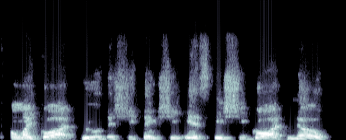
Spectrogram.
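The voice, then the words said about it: Put-on New Jersey accent. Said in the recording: “Teresa impression ... an Australian doing a New Jersey accent”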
